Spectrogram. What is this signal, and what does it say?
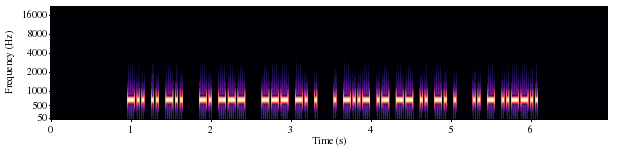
Morse code, heard as a keyed tone, about 40 wpm, 700 Hz. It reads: DID NO ONE EXAMINE IT?
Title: Sentences from Top 1600 Words 40wpm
